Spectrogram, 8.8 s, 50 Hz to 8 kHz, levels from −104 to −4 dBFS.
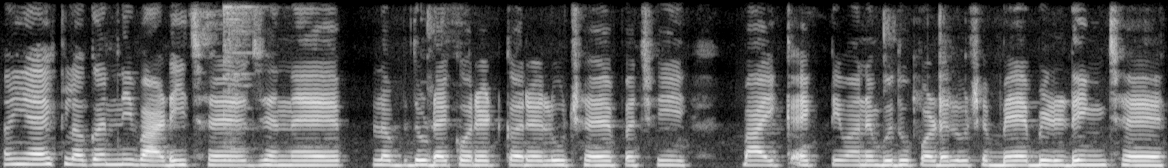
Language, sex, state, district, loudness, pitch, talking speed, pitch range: Gujarati, female, Gujarat, Gandhinagar, -15 LUFS, 215 Hz, 135 wpm, 210-220 Hz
